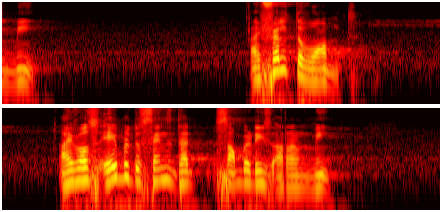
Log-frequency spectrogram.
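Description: A man speaks calmly into a microphone over loudspeakers, in an echoing hall.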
